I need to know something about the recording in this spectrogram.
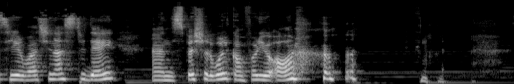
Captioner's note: laughs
